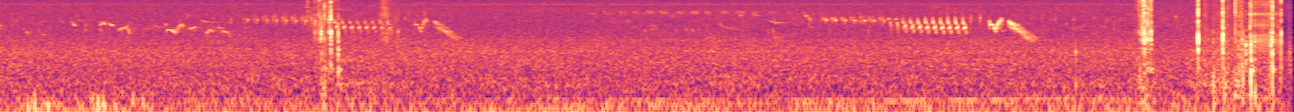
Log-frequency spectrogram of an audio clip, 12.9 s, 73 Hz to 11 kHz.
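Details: A corn bunting at Pegwell, 13 April 2015, in the morning, gives two faint jangling songs: a quickening stutter of ticks ending in a falling fizz, against steady wind rumble and a few bumps near the end.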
